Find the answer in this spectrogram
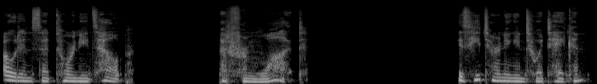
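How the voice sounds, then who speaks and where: This is a video game's determined female investigator, delivering voice lines in a lowish, distinctly husky voice that's recorded close and dry with no room sound. She's introspective, thoughtful and focused, speaking unhurriedly in an understated, natural way.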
